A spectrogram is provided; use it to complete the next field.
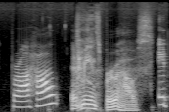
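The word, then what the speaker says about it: Brauhaus: say that brow house i think it's brau right yeah braha it means brew house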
